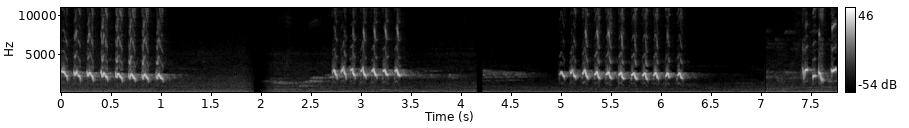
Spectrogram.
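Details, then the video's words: Yellow-vented bulbul song used as a lure: three bursts of very fast, buzzy chattering trills, each lasting about a second, separated by pauses with faint softer notes. "Trucukan gacor ropel panjang AMPUH,, pancingan TRUCUKAN AGAR BUNYI"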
